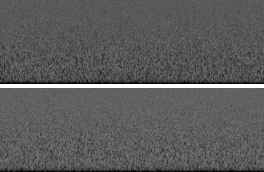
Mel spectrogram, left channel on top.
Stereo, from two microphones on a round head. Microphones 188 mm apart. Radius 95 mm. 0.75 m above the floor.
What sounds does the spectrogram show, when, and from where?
Only background noise.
